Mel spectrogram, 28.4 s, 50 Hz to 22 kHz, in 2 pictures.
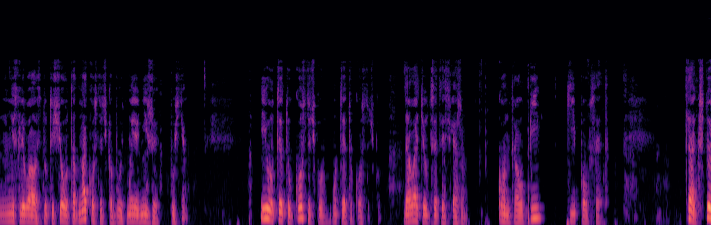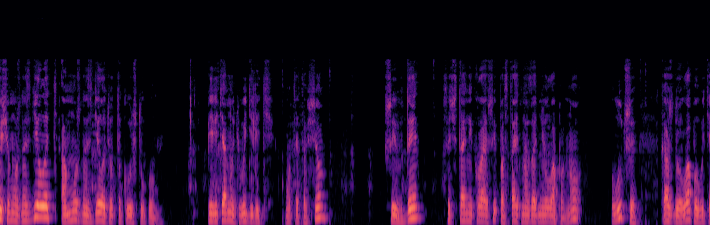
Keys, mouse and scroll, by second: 9.0 shift+click, 10.6 ctrl+p, 14.4-16.8 scroll down 1, 19.3 click, 19.9 click, 27.1 click.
